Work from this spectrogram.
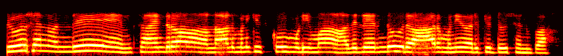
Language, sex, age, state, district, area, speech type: Tamil, female, 30-45, Tamil Nadu, Nagapattinam, rural, conversation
